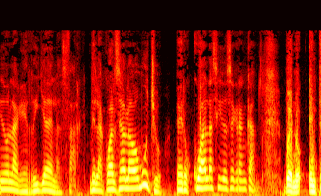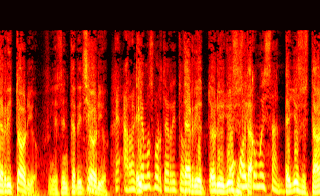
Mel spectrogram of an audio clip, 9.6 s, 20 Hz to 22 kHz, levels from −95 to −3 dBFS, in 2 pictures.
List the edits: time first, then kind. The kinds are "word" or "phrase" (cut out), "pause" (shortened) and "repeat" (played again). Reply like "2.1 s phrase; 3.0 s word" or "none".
1.3 s pause; 2.5 s pause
